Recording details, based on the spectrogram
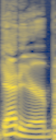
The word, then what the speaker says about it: Gettier: It's, I mean, I think he pronounces it Gettier, but you know, Gettier. Just for those people who might be thinking that we're mispronouncing a French word, we know that it's Gettier, but it's actually.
